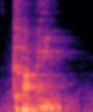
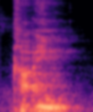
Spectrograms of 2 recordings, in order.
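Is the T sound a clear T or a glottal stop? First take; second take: glottal stop; glottal stop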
